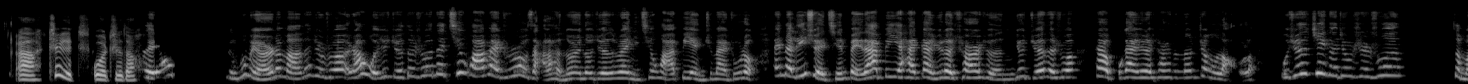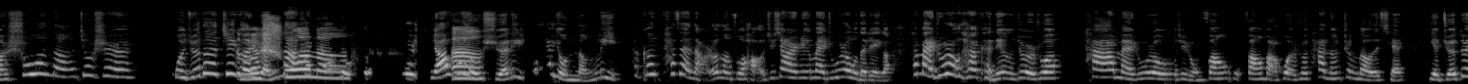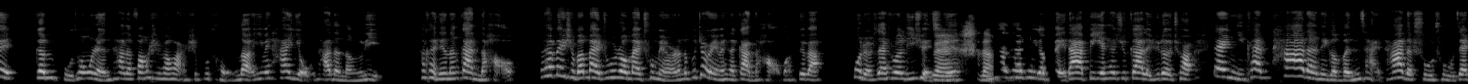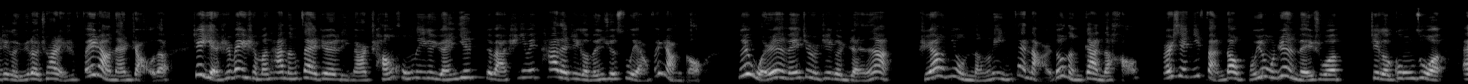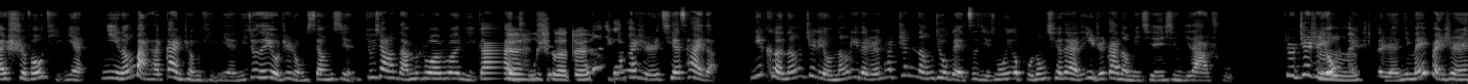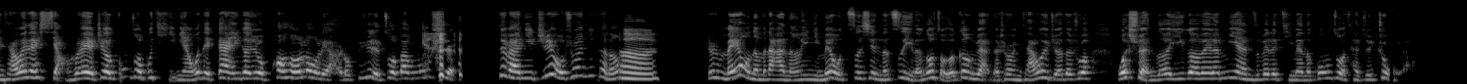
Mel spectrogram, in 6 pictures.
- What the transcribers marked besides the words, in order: other noise; other background noise; laugh
- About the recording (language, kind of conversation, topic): Chinese, podcast, 你会为了面子选择一份工作吗？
